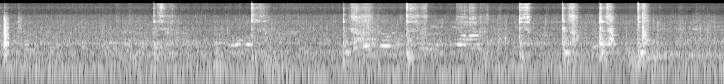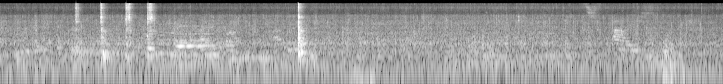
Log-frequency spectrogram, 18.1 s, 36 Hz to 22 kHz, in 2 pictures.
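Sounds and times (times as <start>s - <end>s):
faint low sizzle: 0.0s - 18.0s
metal spoon scraping a pan: 1.8s - 2.4s, 3.0s - 3.6s, 4.2s - 9.0s, 9.9s - 11.2s.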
